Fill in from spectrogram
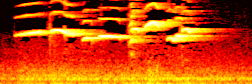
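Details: Oriental magpie-robin in the wild giving one rich whistled phrase of several sliding notes, some rising and some falling, ending in a brighter flourish, with a faint low hum behind.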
